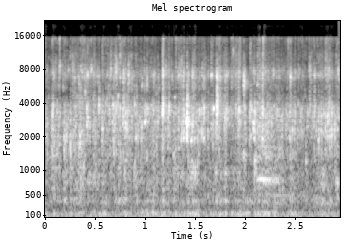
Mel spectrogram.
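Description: Tap water runs steadily into a sink while dishes are washed, a close splashing gush with a few faint clinks.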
